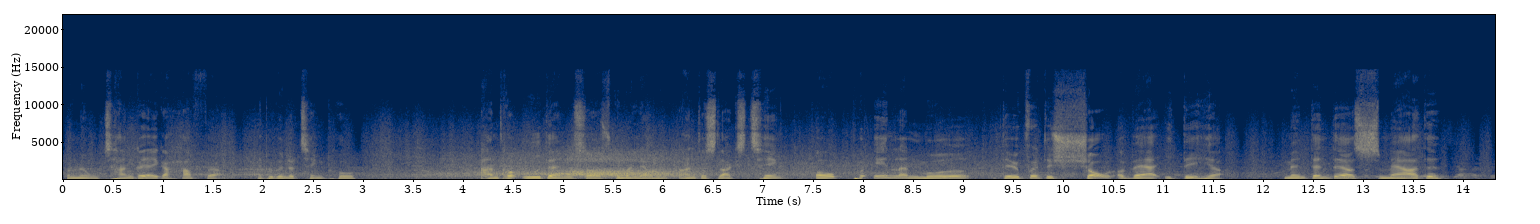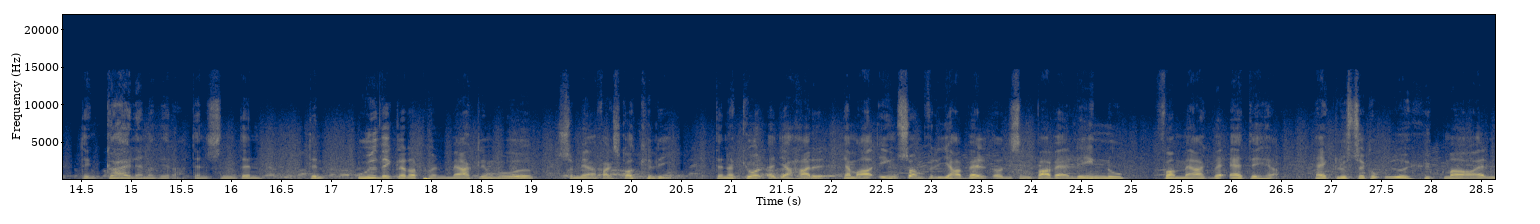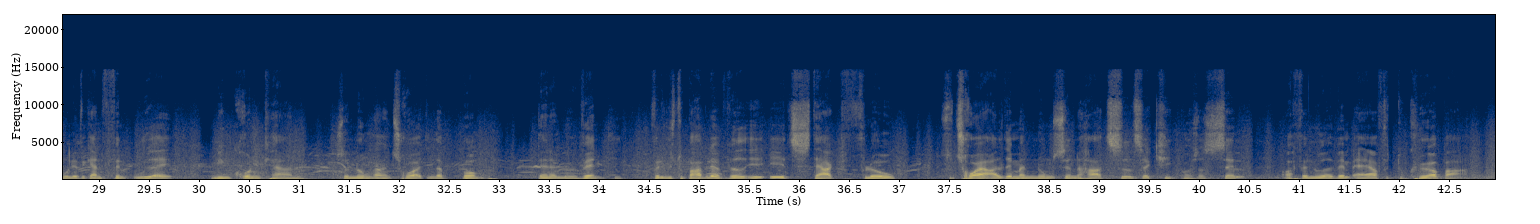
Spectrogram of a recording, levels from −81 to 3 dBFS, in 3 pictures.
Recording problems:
crowd noise; noticeable; throughout; 10 dB below the speech

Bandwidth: 14.5 kHz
